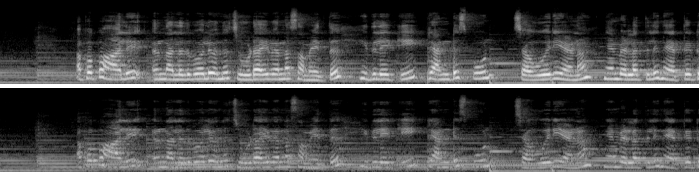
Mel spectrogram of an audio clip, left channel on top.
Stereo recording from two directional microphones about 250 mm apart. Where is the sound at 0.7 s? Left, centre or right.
Left.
